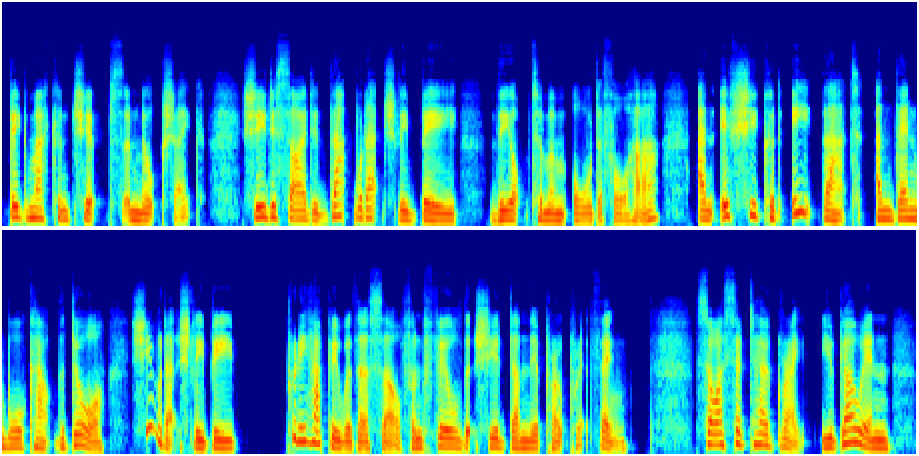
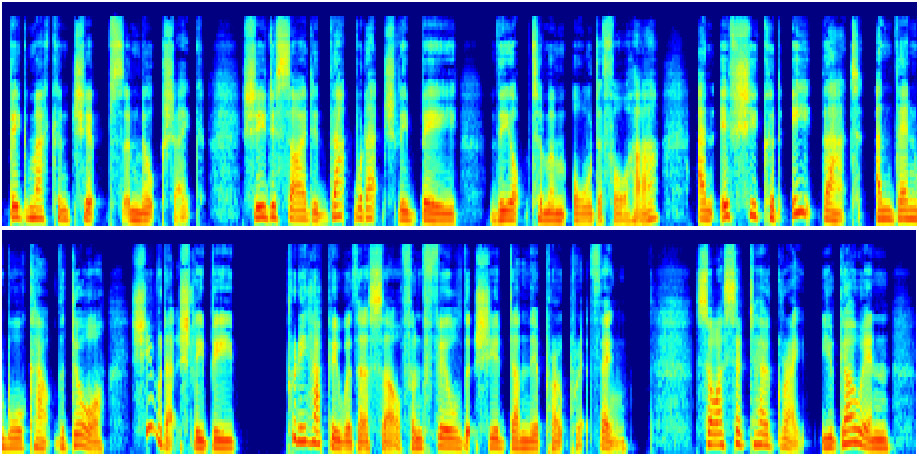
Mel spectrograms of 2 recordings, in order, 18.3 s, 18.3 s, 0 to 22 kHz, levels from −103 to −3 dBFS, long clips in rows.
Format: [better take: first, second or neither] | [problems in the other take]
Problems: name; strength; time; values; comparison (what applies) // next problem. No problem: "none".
second | muffled; very; fading above 3 kHz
